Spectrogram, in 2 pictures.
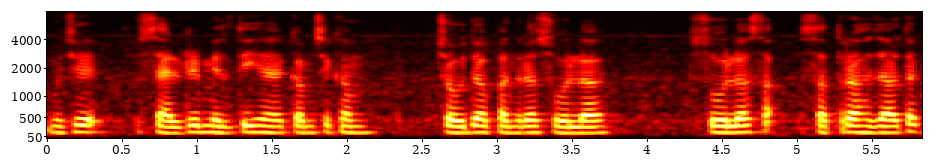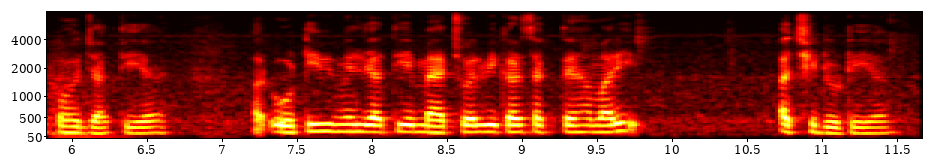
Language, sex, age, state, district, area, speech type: Hindi, male, 30-45, Uttar Pradesh, Sonbhadra, rural, spontaneous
